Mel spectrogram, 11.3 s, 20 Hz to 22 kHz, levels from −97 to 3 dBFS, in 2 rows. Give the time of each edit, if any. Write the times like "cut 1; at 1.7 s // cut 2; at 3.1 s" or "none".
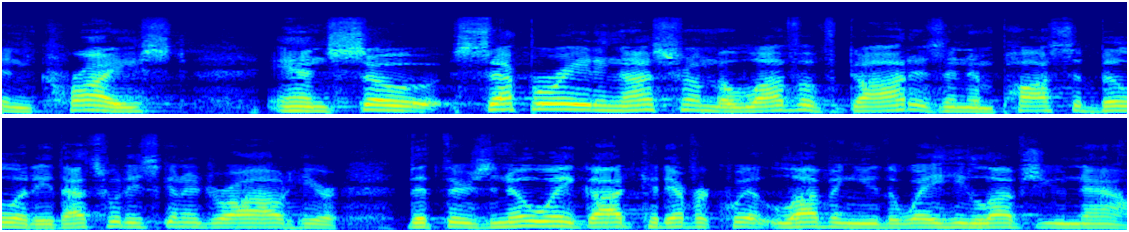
none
